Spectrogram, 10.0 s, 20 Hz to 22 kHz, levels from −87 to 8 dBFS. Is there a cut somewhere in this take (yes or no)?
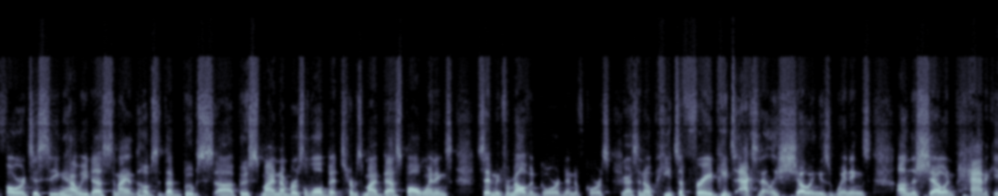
yes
